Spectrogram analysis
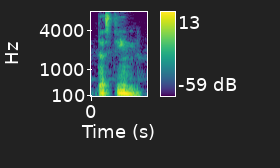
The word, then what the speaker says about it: Destin: Destin. Destin. Destin is how my name is pronounced.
